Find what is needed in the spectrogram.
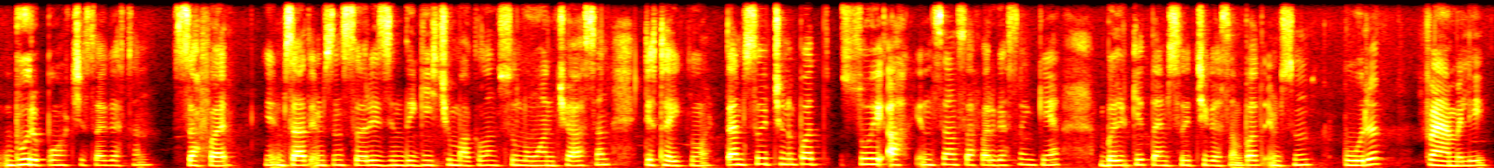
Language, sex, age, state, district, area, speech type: Kashmiri, female, 18-30, Jammu and Kashmir, Shopian, rural, spontaneous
